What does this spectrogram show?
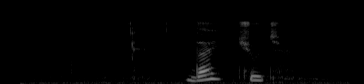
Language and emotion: Russian, neutral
